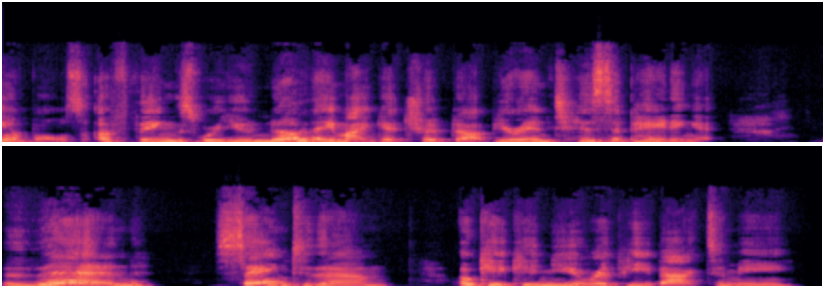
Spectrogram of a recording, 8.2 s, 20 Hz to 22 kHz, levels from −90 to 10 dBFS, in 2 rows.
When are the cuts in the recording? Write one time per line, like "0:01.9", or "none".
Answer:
0:03.9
